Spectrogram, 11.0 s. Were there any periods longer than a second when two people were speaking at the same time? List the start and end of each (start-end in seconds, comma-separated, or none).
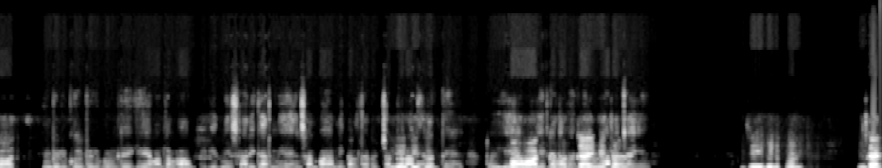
6.4-8.0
